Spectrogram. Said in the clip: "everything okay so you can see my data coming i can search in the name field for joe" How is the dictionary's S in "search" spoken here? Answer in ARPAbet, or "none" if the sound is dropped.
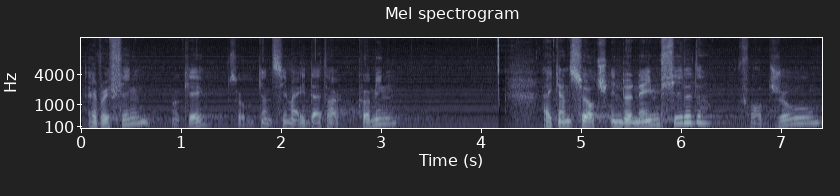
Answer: S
